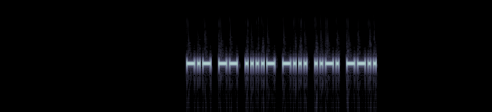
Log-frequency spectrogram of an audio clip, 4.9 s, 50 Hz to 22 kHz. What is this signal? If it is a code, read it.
Morse code, heard as a keyed tone, about 45 wpm, 700 Hz. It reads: KM4BFZ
